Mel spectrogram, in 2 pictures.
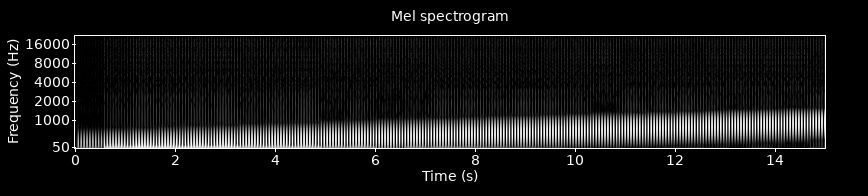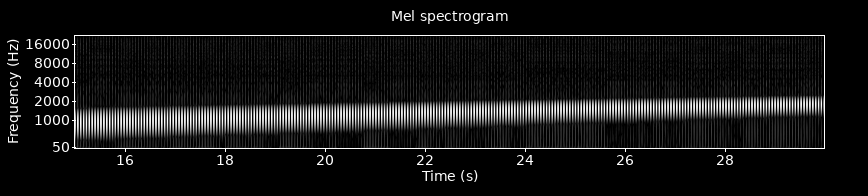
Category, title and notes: Instrument samples > Synths / Electronic
07. FM-X RES2 SKIRT6 RES0-99 bpm110change C0root
MODX, Yamaha, FM-X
